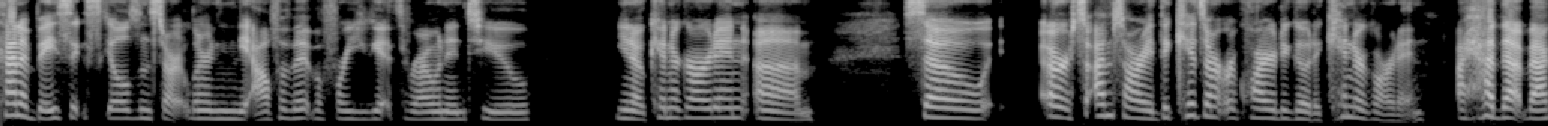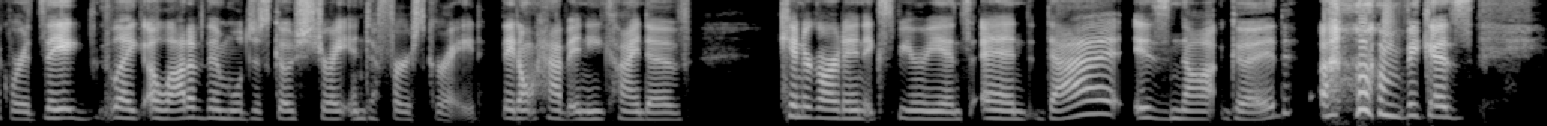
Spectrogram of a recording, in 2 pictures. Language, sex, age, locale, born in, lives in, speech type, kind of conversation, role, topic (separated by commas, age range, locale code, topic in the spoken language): English, female, 30-34, en-US, United States, United States, conversation, unstructured, none, How has your approach to learning changed lately, and what experiences or people sparked those shifts?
